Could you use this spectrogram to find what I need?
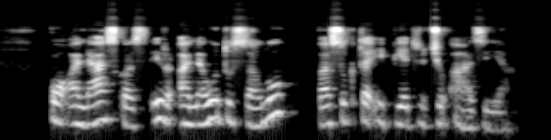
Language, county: Lithuanian, Telšiai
